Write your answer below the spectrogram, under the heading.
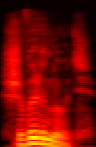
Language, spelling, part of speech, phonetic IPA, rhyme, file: Russian, швырнуть, verb, [ʂvɨrˈnutʲ], -utʲ, Ru-швырнуть.ogg
- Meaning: 1. to toss, to hurl, to throw, to chuck 2. to put things in disorder, to not where they belong (e.g. clothing) 3. to fling (money)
